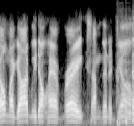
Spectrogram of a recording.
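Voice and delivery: ordinary talk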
